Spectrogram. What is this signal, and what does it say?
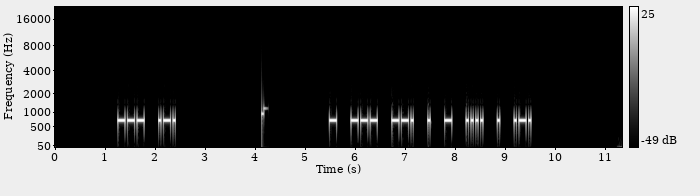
Morse code, heard as a keyed tone, about 25 wpm, spaced as for 18 wpm, 700 Hz. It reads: OR TOGETHER
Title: 2x Character Spacing - Top 300 Words - 25wpm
